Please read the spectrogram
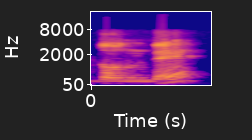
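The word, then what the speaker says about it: Dondé: Ingeniero que se apellida apellida donde así como donde pero con el acento en la e que está muy bueno.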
